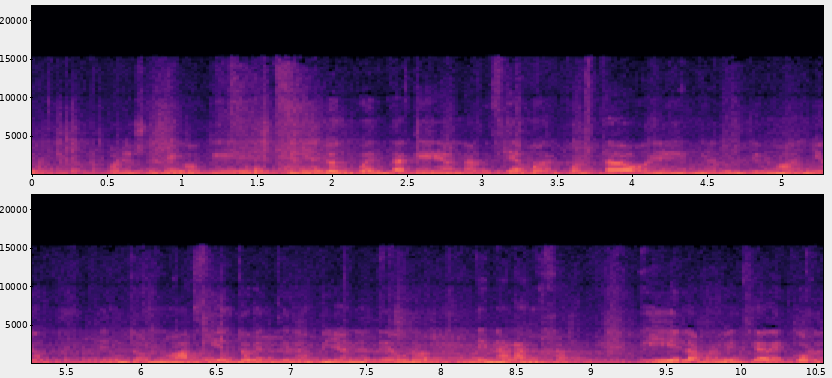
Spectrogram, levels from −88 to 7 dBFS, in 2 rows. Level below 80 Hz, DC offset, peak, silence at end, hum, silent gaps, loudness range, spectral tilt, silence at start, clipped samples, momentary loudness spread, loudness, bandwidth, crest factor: -38 dBFS; under 0.1%; -12 dBFS; 0 s; none; none; 1 LU; -6 dB/octave; 0 s; under 0.1%; 7 LU; -28 LUFS; 15.5 kHz; 14 dB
